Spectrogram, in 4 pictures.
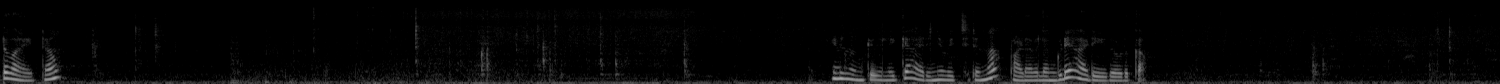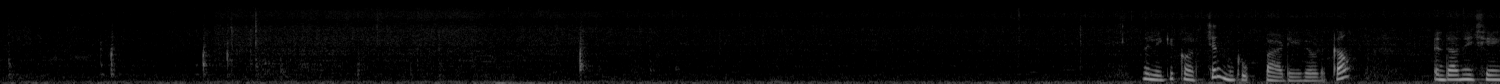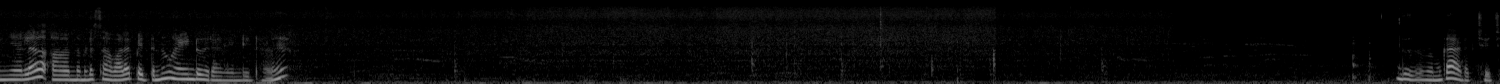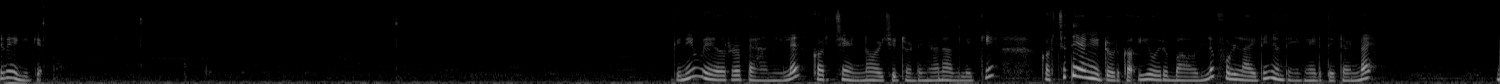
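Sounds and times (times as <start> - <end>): onions frying in oil: 0.0 - 43.3
spatula stirring: 3.1 - 7.0, 11.6 - 21.9
spatula tapping a pan: 4.8 - 7.0, 14.2 - 16.3.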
